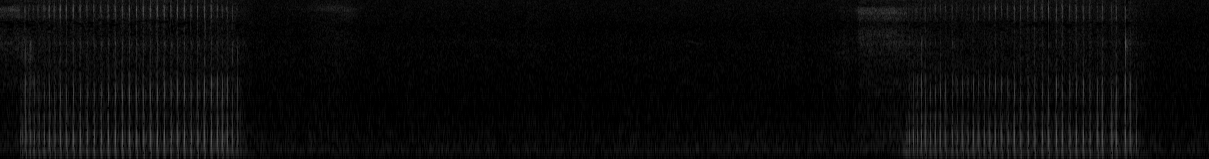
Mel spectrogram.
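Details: Duke snoring: two long rattling snores with a fast fluttering quality, separated by quiet breathing.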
